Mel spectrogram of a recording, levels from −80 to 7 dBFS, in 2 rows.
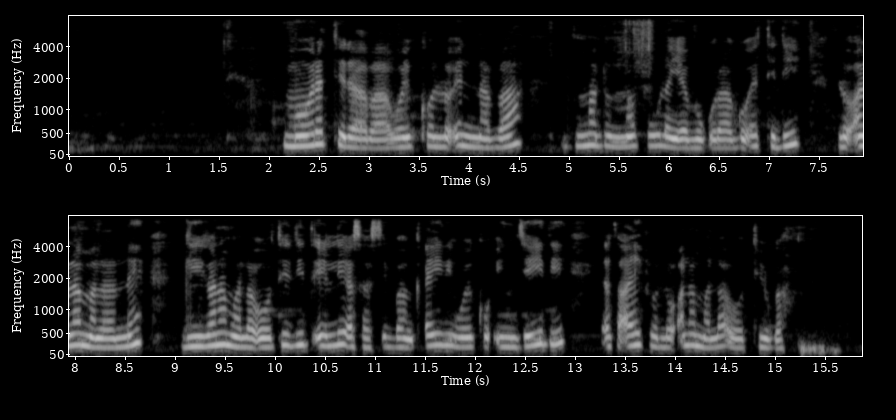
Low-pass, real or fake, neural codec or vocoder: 7.2 kHz; real; none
